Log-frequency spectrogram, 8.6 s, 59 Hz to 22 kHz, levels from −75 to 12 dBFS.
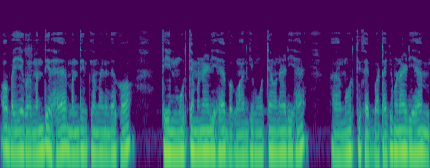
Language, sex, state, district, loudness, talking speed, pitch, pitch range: Marwari, male, Rajasthan, Nagaur, -15 LUFS, 175 wpm, 105 Hz, 105-110 Hz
